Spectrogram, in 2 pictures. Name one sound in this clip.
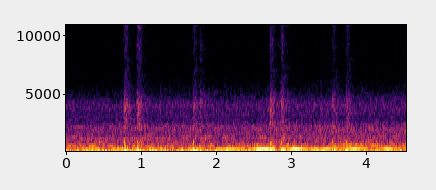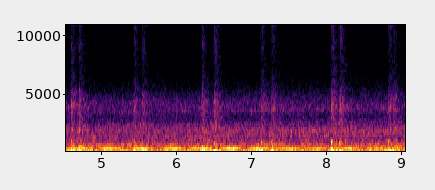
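An electric train motor hums with a steady, slowly rising whine.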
